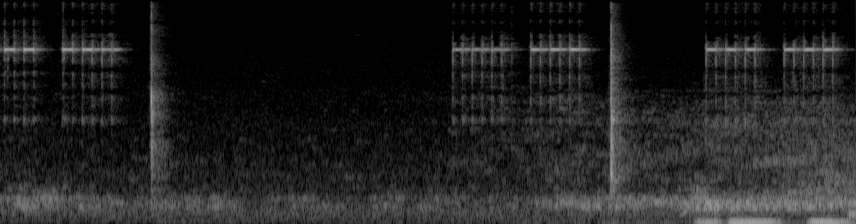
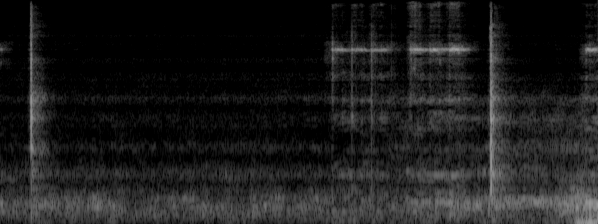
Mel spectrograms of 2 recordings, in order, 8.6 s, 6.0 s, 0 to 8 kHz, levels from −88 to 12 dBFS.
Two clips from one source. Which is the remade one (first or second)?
second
